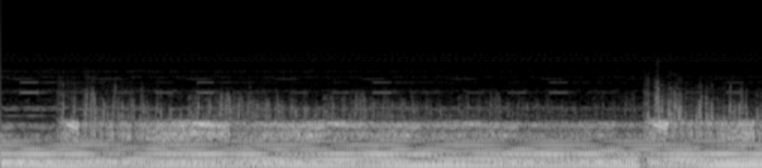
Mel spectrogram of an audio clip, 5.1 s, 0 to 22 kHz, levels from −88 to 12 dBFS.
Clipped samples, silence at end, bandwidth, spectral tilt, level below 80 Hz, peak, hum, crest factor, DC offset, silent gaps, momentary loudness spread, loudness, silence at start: under 0.1%; 0 s; 2.8 kHz; -13 dB/octave; -20 dBFS; -2 dBFS; 50 Hz at -25 dBFS; 14 dB; under 0.1%; none; 3 LU; -18 LUFS; 0 s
